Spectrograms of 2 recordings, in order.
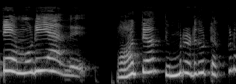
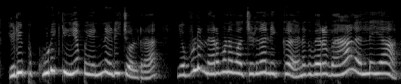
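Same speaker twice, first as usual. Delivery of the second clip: usual speaking voice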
